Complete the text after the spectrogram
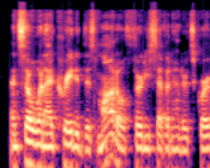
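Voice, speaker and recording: Speaking at a fairly quick pace, a man uses a normal speaking voice with fairly low pitch and fairly even intonation. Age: 60s. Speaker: martial arts school owner and business show host. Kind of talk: casual business interview chat. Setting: live stream video call.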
